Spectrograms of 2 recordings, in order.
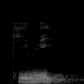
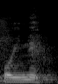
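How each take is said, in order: First: The first syllable is said as 'ki'. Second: The first syllable is said as 'koi'. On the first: The speaker calls it right. "pero realmente se pronuncia kiní" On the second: The speaker calls it wrong. "muchos dicen koiné"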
